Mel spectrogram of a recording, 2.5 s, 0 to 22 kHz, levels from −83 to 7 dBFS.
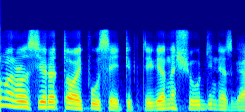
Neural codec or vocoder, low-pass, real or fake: codec, 16 kHz, about 1 kbps, DyCAST, with the encoder's durations; 7.2 kHz; fake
